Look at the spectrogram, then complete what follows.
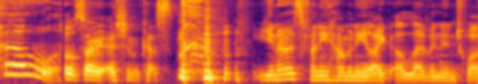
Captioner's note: laughs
